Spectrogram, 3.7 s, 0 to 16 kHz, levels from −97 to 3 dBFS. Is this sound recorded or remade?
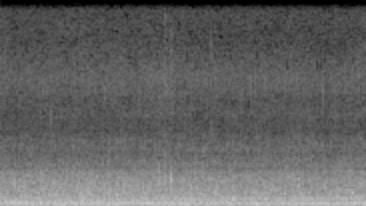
recorded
